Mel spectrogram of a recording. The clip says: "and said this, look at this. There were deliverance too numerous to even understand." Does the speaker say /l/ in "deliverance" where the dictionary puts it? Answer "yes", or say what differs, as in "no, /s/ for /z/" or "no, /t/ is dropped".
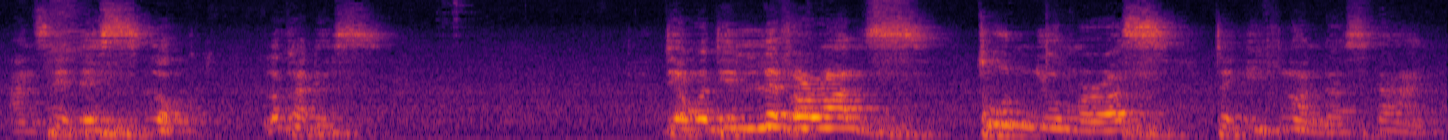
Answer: yes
